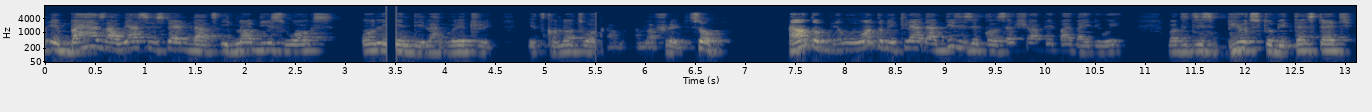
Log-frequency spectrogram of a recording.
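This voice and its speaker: A man, a Yoruba speaker, presenting a research paper and answering his own rhetorical questions. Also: on the high side. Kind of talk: academic conference presentation. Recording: roomy, dull-sounding audio.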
